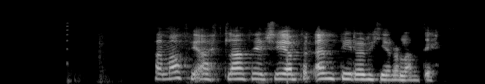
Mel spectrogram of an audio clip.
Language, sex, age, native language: Icelandic, female, 40-49, Icelandic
